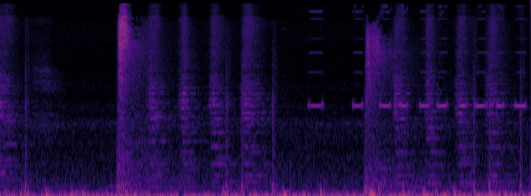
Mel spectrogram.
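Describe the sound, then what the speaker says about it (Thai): A white Honda Jazz S CVT's rear parking sensor gives a short series of evenly spaced electronic warning beeps while reversing toward an obstacle, faint and high over low engine rumble and cabin noise. "เสียงตรงนี้คือเสียงการทำงานของเซนเซอร์นะคะ เมื่อเราเข้าใกล้สิ่ง"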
